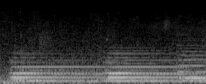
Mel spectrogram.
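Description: Keyboard starting a slow instrumental introduction with sustained chords, which change about a second in and again near the end.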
